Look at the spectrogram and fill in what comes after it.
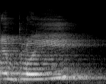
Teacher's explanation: Also for employee, right, we stress ploy, clear, second syllable, and not e, which is normally, right, that suffix.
